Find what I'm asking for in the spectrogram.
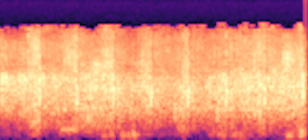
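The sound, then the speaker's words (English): Audience applause welcoming two guests to the stage at a church service: dense, continuous clapping that stays steady and fairly loud throughout. “How about a hand for them?”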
